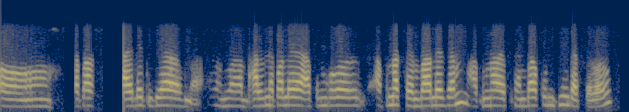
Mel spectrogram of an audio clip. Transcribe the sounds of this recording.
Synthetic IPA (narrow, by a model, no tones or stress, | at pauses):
ɔ̃ | tapak̚ | pajlɛtetija | bʱalnɛpalɛapunikɔapʊnasɛmbaɹlɛzama̰pʊnaɹsɛmbaɹkunkʰinitasɛbaɹ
